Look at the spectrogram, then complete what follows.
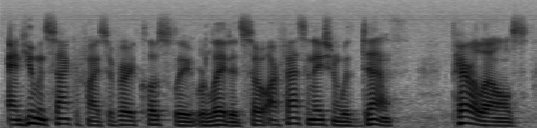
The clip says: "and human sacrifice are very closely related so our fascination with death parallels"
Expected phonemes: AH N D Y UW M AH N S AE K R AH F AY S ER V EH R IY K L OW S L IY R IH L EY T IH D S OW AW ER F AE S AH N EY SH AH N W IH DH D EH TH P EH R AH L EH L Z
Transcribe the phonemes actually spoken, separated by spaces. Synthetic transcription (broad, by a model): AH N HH Y UW M AH N S AE K R AH F AY S ER V EH R IY K L OW S L IY R IH L EY T IH D S OW AW ER F AE S AH N EY SH AH N W IH DH D EH TH P EH R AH L EH L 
